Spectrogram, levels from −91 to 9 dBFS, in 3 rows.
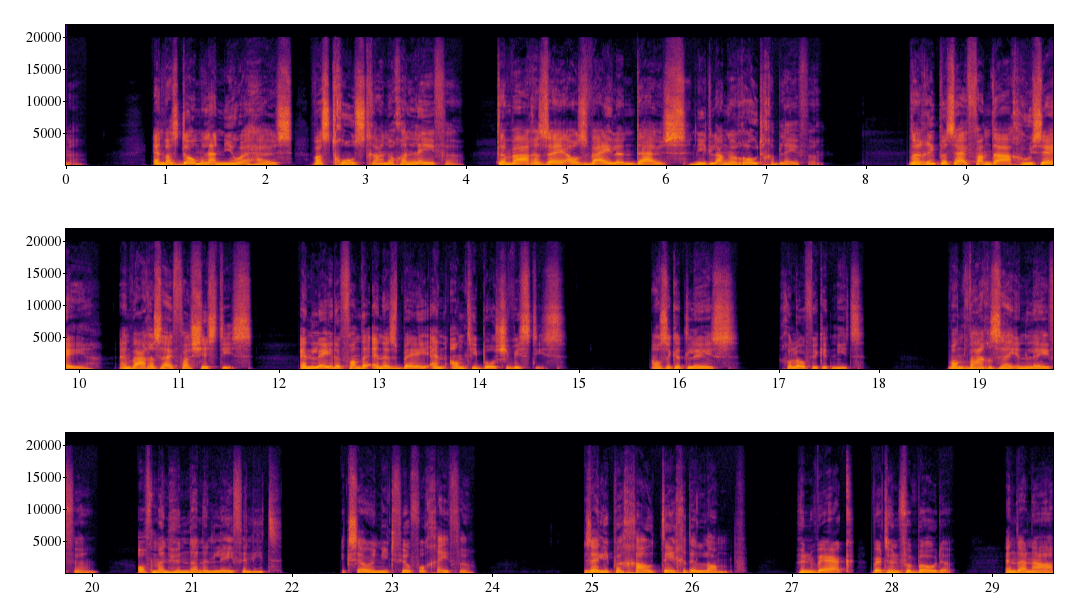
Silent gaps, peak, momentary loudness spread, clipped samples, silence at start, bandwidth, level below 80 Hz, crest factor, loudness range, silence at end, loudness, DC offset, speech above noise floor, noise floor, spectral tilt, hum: none; -2 dBFS; 10 LU; under 0.1%; 0 s; over 20 kHz; -48 dBFS; 16 dB; 5 LU; 0 s; -17 LUFS; under 0.1%; 65 dB; -82 dBFS; -4 dB/octave; none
